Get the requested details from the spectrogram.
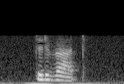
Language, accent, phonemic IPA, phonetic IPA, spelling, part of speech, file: Armenian, Eastern Armenian, /dəɾˈvɑt/, [dəɾvɑ́t], դրվատ, noun, Hy-դրվատ.ogg
- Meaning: praise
